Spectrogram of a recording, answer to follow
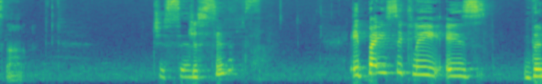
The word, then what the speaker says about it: Jacinth: The name, which I could not pronounce, how do you pronounce that? Jacinth.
